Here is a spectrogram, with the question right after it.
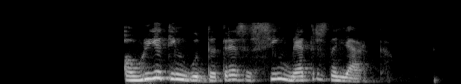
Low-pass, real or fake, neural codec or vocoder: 7.2 kHz; real; none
